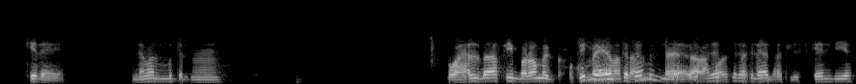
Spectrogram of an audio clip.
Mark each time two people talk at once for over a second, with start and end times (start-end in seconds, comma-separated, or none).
5.8-7.7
